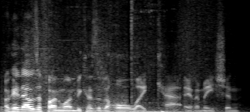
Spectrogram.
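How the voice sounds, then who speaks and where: Low-voiced man reacting casually over music. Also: big pitch swings, fast. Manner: informal, exclamatory, thinking aloud. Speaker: reaction video host. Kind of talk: casual live reaction commentary. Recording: music playing behind the voice. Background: game music and sound effects.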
